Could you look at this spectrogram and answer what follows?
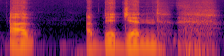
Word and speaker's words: Abidjan: A court fined the host and ordered him not to leave Abidjan. Say that for me. Abidjan? Abidjan. Oh, yeah, I was saying it right.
